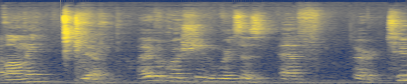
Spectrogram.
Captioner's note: voiceover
